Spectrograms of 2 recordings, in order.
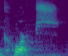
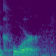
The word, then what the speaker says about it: corps: also it's not receiving corpse it's receiving core i hope i i thought i heard him say corpse it is spelled c-o-r-p-s you got me there that's pronounced core if you didn't know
